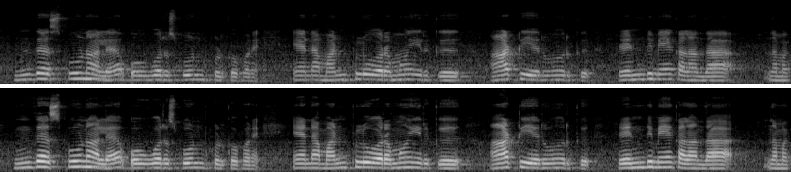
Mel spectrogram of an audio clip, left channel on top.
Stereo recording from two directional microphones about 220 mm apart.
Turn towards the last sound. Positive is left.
turn(degrees=-30)  # may be behind; listen again after turning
